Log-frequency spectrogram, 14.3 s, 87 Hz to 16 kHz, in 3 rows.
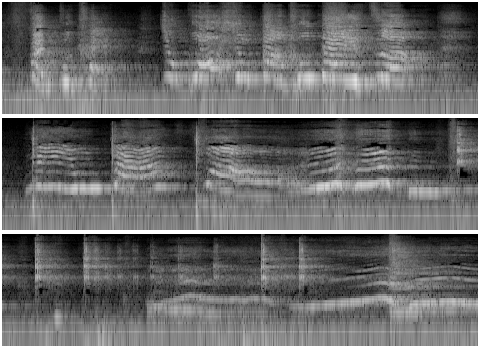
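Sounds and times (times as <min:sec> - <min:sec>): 
steady low hum: 0:00.0 - 0:14.2
stylized wailing sobs from a traditional Beijing opera or folk storytelling performer: 0:06.8 - 0:09.4, 0:11.0 - 0:14.2.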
